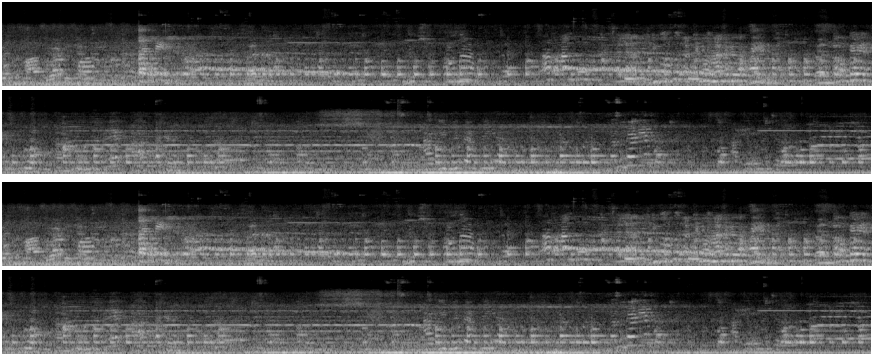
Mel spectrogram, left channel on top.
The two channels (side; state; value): both; identical; correlation 1.00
